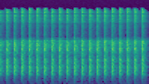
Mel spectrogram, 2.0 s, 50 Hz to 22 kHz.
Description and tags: m230 chain gun burst 2
agression, army, attack, canon, fight, patrone, pistol, rifle, schuss, shot, sniper, war, weapopn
